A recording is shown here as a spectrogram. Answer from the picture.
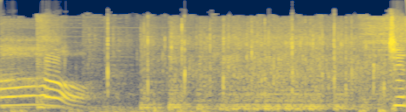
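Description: A man's long drawn-out vocal call, held for about a second and sliding down in pitch at the end, followed by background music.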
